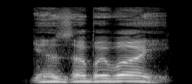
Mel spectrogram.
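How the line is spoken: Growled. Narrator (Russian): прорычал Лотар

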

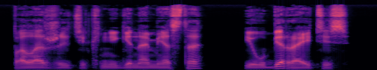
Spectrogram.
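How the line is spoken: Quiet. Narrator (Russian): тихо сказал Джереми

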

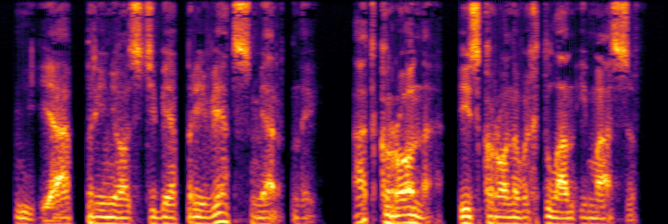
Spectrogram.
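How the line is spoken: Quiet, calm whisper. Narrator (Russian): сказал он тихим, спокойным шепотом

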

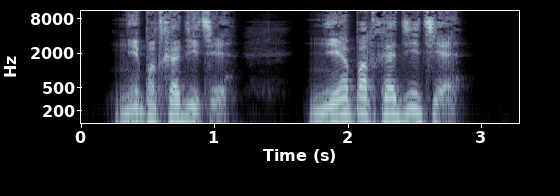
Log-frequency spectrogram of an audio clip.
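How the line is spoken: Frenzied shout. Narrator (Russian): Иступленно закричал

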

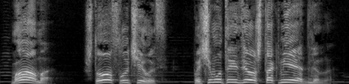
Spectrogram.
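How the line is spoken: Distant shout. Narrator (Russian): прокричал издали я

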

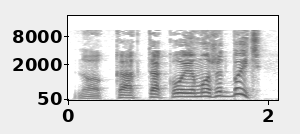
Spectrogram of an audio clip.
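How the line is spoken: Exclamation. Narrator (Russian): воскликнул он

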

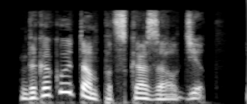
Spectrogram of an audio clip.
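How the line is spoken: Snorting. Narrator (Russian): я хмыкнул

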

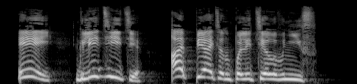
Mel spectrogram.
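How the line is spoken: Ecstatic yelling. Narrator (Russian): Вопил он в восторге

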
